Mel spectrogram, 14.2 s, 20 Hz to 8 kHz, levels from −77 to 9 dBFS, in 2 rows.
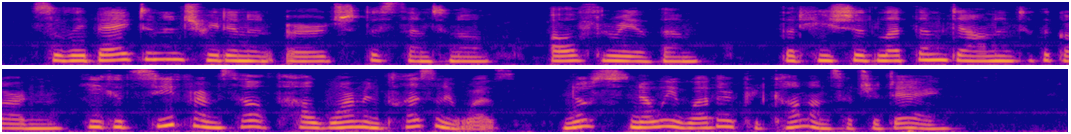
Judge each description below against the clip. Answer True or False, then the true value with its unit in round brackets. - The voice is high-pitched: True (235 Hz)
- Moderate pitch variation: True (3.2 semitones)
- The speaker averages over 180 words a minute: False (175 wpm)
